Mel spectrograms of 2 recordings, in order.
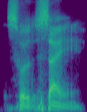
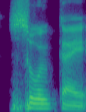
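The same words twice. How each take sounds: First: "sulci" with an s sound, SUL-sai; "sulci" mispronounced as sul-sai; soft C. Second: "sulci" with a k sound, SUL-kai; "sulci" pronounced sul-kai; hard C. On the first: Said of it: "and not sulci". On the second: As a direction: say "sulci" slowly with the c as K. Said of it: "sulci and not sulci". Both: Shown as a demonstration.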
